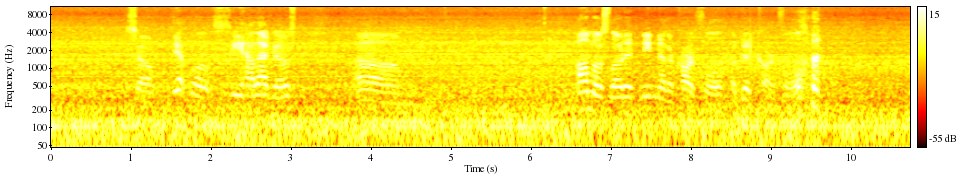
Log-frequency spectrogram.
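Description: A young man talks calmly, close to the microphone, inside a vehicle cab.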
